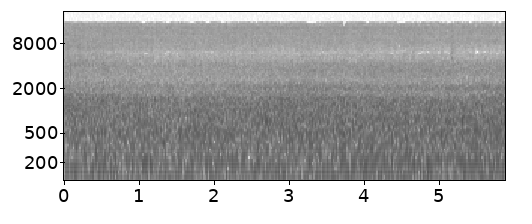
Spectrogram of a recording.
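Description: Steady low rumble and hiss of distant electric freight trains approaching along the tracks. Nothing stands out from it: no horn, no clatter, no change in level.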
